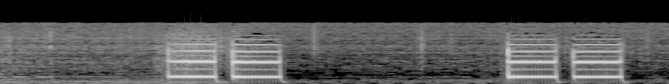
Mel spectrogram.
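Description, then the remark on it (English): A telephone rings with the classic double-burst pattern, two short rings, a pause, then two more, loud against a faint background hum. “I'm ringing you from Salisbury Station.”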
